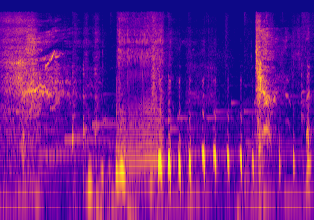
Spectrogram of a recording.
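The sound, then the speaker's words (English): A long, sputtering fart sound with a fast, regular train of buzzy pops that trails off, then a brief final squeak. It's fairly loud, with no talking. “I think we got in trouble once for putting a fart in a HelloFresh.”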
